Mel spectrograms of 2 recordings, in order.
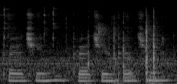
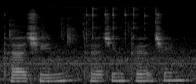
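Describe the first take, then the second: No difference in how they are said.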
